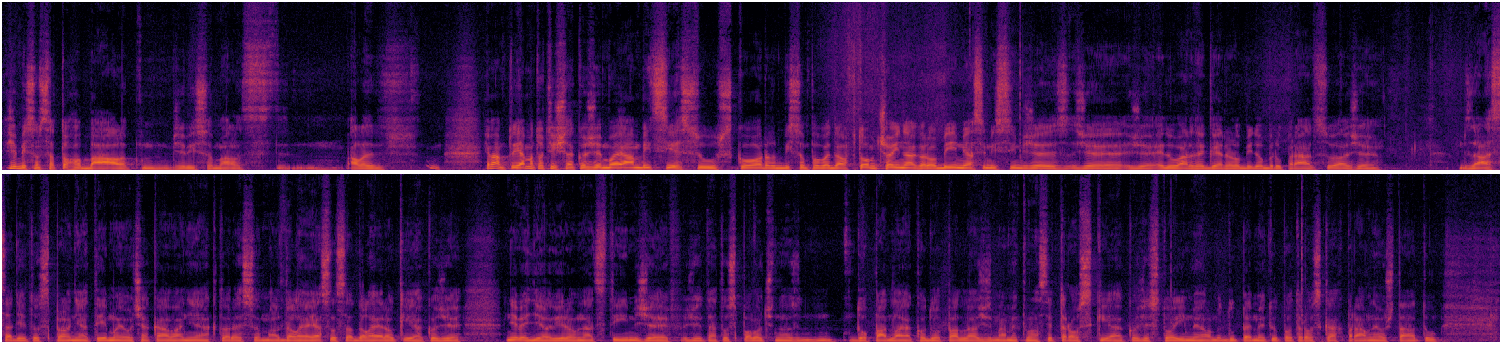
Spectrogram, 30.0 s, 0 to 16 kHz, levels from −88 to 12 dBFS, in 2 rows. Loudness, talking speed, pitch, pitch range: -26 LUFS, 170 wpm, 95 Hz, 90-110 Hz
